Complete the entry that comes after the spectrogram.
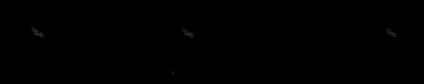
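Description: Faint bird calls: three short, high chirps, each sweeping quickly downward, spread a second and a half to two seconds apart.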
